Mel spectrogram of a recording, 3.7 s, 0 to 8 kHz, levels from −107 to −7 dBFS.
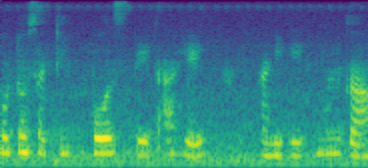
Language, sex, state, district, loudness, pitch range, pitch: Marathi, female, Maharashtra, Solapur, -17 LUFS, 230-270 Hz, 255 Hz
